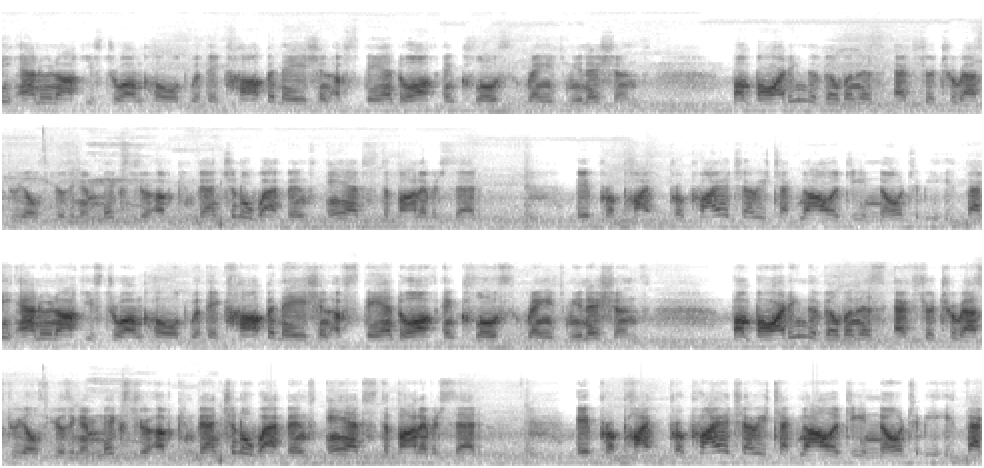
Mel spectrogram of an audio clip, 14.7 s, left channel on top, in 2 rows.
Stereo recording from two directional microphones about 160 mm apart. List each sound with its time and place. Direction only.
0.0 s speech: 25° right (ahead or behind)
